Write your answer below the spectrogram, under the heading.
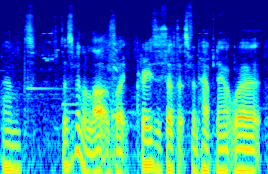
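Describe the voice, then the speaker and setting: A man chatting casually while livestreaming a game, in a rambling, self-interrupting, low-key way. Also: brisk. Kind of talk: casual stream chat. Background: soft game music.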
